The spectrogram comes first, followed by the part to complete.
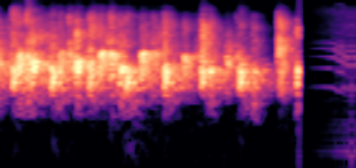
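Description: Studio audience clapping together, a dense patter of many hands that cuts off suddenly at the end.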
